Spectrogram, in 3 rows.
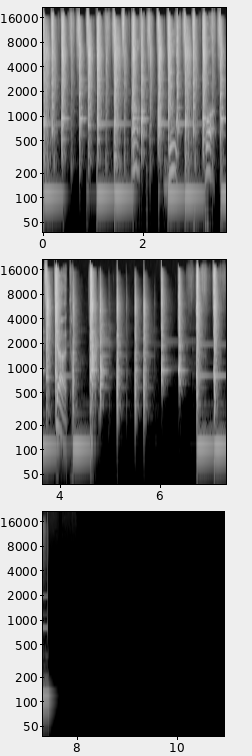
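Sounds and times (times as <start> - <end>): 
surdo drum: 0.0 - 7.4.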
